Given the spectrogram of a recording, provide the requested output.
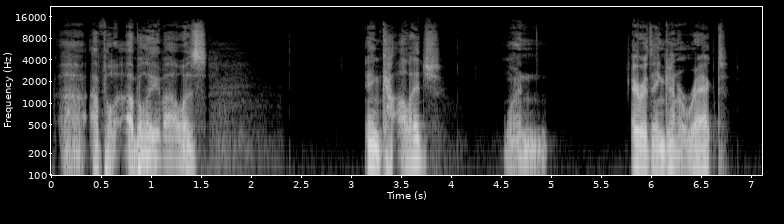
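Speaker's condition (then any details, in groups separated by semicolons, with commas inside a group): Spasmodic dysphonia; band crowns off for medical year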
